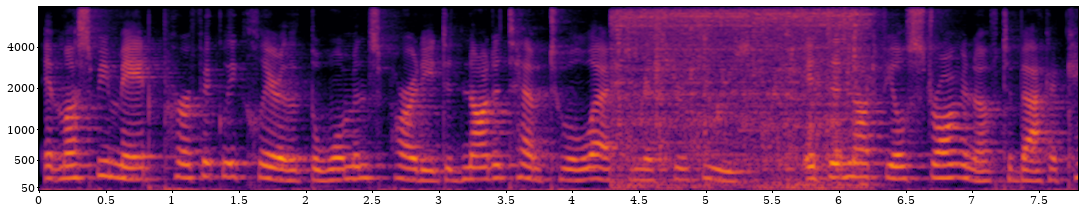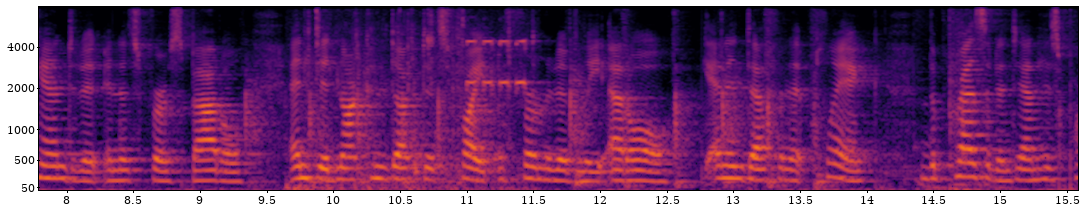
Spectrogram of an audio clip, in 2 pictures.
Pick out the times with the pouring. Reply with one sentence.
The pouring can be heard from 4.2 to 6.3 s and from 9.8 to 10.9 s.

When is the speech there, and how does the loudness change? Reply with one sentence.
You can hear the speech from 0.0 to 15.5 s, at a steady volume.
